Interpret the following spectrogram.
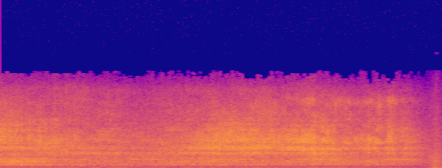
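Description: Large crawler bulldozers' diesel engines running steadily under load: a low engine drone under a dense, even noise of machinery.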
